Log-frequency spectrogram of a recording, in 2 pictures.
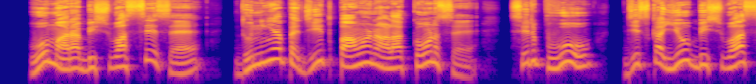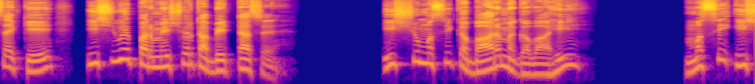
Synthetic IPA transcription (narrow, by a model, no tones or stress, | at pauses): ʋomaːɾaʋɪsʋaːsesɛ | d̪ʊnɪjapɛd͡ʒiːt̪paːʋəɽ̃aːɭakoːɽ̃sɛ̰ | sɪɾpʰʋo | d͡ʒɪskajoːbɪswaːsːɛke | jiːsʊepɐɾmeːsʋəɾkabeːʈːasɛ̰ː | jiːsumɐsiːkebaːɾɛm̤ɛ̃ɡɐʋaːɦi | mɐsiːiː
